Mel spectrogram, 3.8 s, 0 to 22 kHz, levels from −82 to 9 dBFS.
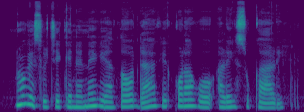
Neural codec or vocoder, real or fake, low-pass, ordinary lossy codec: vocoder, 44.1 kHz, 128 mel bands every 256 samples, BigVGAN v2; fake; none; none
